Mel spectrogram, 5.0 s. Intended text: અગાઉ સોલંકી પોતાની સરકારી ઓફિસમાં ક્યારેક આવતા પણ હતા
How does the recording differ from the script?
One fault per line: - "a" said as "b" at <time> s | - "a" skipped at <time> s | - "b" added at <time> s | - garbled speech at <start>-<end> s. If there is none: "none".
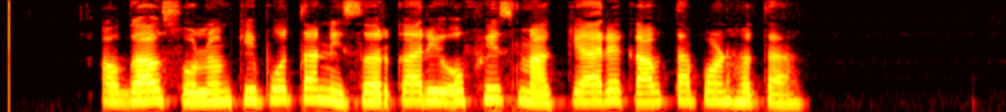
none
